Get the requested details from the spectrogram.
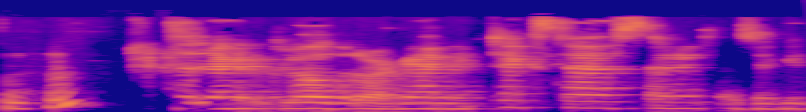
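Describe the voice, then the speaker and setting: Somewhat breathy and medium in pitch, a woman talks at a moderate pace with monotone, flat intonation. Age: 30s. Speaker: sustainable fashion consultant and activist. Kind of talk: interview.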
